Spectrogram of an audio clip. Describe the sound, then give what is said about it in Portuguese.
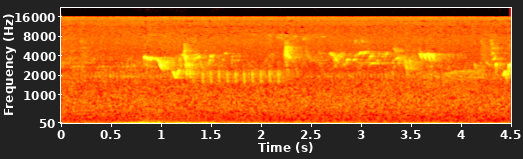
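Several birds sing and chirp on the branches of trees in a palace garden, with quick whistled notes and a short rapid trill, set against a steady rushing outdoor background hum, as a breeze blows from the Mediterranean. “Os pássaros cantam alegremente nos galhos paramos debaixo de um antigo cipreste para escutar essa cantoria por alguns instantes.”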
